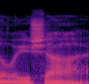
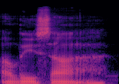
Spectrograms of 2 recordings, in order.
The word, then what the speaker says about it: Alisa: understood alisha my nodded she had mispronounced my name as alisha instead of alisa but i didn't correct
